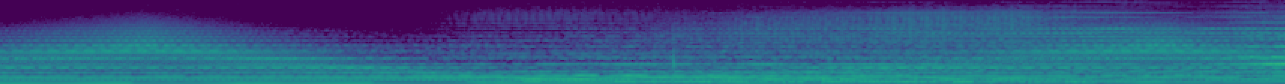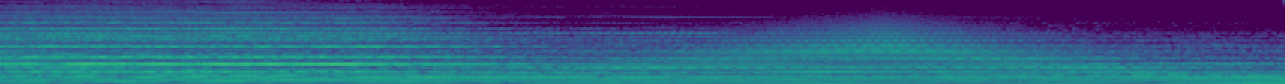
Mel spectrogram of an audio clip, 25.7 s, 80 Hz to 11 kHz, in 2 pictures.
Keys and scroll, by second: 0.9 a, 6.6 ctrl+c, 10.0 ctrl+v, 11.1 g, 13.5-14.1 typing, 15.4 a, 18.1 m, 22.0 Delete, 22.0 z, 24.7 Delete.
